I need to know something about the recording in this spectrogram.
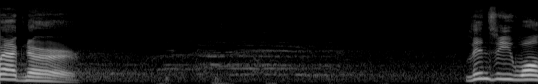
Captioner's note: audience cheers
